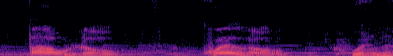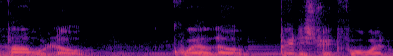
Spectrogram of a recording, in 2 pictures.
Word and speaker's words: Coelho: How do you go about pronouncing his name? Paulo Coelho.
